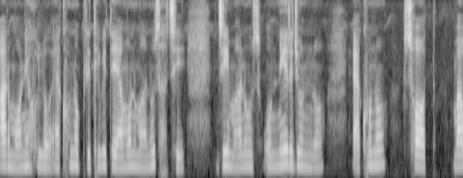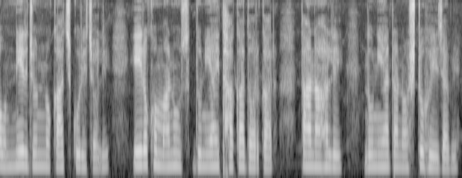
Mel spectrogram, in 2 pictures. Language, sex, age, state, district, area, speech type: Bengali, female, 30-45, West Bengal, Purba Medinipur, rural, spontaneous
